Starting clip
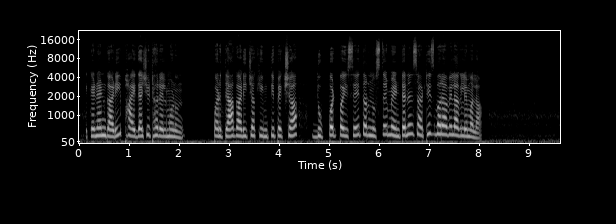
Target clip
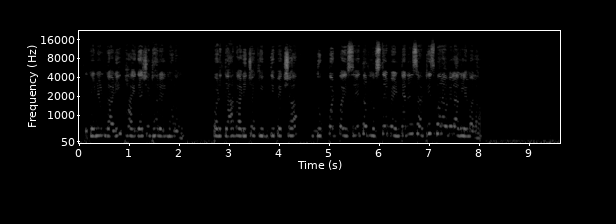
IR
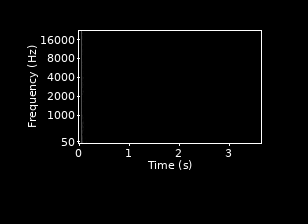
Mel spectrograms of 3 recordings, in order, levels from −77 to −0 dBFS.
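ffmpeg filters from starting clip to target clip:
-filter_complex "[0:a]acrossover=split=890[a][b];[a]acompressor=threshold=-41dB:ratio=6[c];[b]bandpass=f=4.8k:t=q:w=2.1:csg=0[d];[c][d]amix=inputs=2:normalize=0,aexciter=amount=10.4:drive=7.1:freq=4.8k,afftfilt=real='re*2*eq(mod(b,4),0)':imag='im*2*eq(mod(b,4),0)':win_size=2048:overlap=0.75,volume=-7dB"

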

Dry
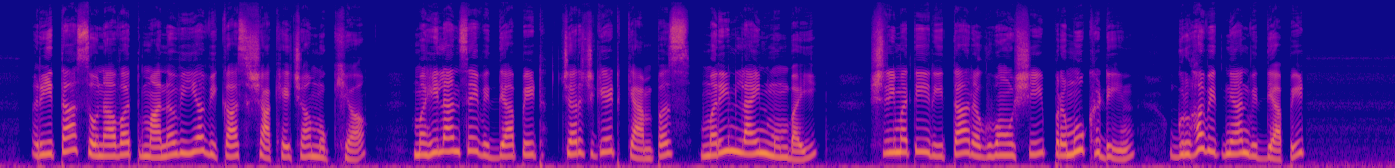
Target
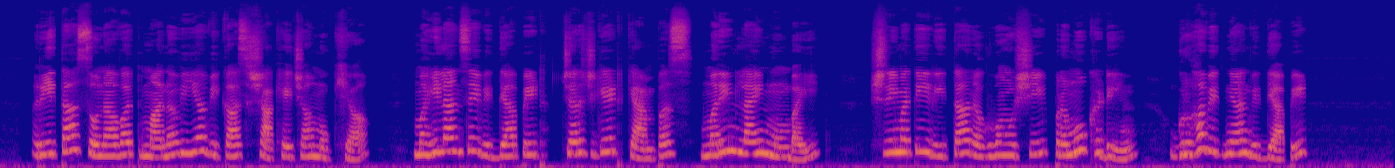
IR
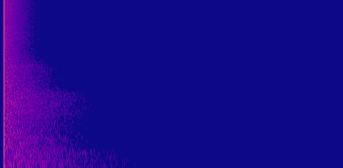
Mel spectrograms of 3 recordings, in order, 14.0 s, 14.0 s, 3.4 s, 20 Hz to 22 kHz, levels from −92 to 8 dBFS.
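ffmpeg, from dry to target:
-af "aecho=1:1:17|36:0.501|0.531,volume=-6dB"

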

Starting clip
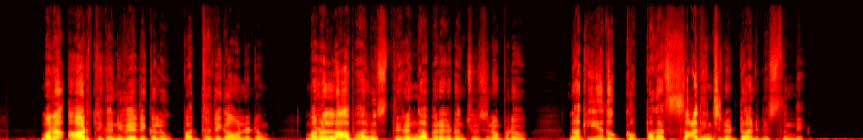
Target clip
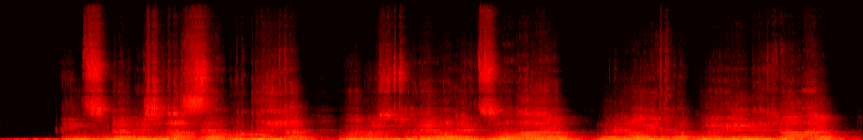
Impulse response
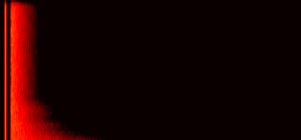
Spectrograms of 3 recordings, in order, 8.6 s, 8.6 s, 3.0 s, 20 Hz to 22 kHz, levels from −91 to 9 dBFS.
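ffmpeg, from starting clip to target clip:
-filter_complex "[0:a]areverse,acompressor=threshold=-35dB:ratio=5,alimiter=level_in=8dB:limit=-24dB:level=0:latency=1:release=26,volume=-8dB,acontrast=63,aeval=exprs='sgn(val(0))*max(abs(val(0))-0.00119,0)':c=same,flanger=delay=5.8:depth=4.9:regen=65:speed=0.74:shape=triangular,asoftclip=type=hard:threshold=-38.5dB,asplit=2[a][b];[b]adelay=155,lowpass=f=1.5k:p=1,volume=-13.5dB,asplit=2[c][d];[d]adelay=155,lowpass=f=1.5k:p=1,volume=0.54,asplit=2[e][f];[f]adelay=155,lowpass=f=1.5k:p=1,volume=0.54,asplit=2[g][h];[h]adelay=155,lowpass=f=1.5k:p=1,volume=0.54,asplit=2[i][j];[j]adelay=155,lowpass=f=1.5k:p=1,volume=0.54[k];[a][c][e][g][i][k]amix=inputs=6:normalize=0[l];[1:a]atrim=start_sample=2205,afade=t=out:st=0.34:d=0.01,atrim=end_sample=15435,asetrate=57330,aresample=44100[m];[l][m]afir=irnorm=-1:irlink=0,volume=-1.5dB"

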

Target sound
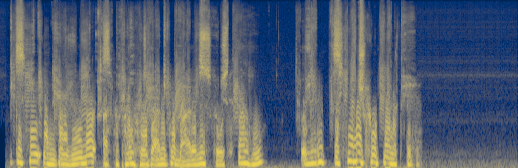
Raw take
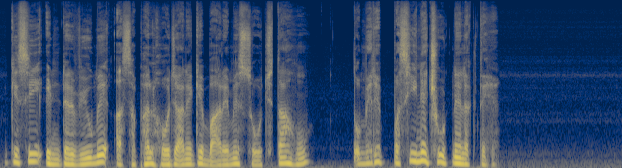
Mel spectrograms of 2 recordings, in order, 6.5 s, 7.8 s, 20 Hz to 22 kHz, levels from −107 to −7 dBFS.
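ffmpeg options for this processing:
-filter_complex "[0:a]atempo=1.2,aeval=exprs='0.251*sin(PI/2*3.98*val(0)/0.251)':c=same,acrossover=split=1700[a][b];[a]adelay=70[c];[c][b]amix=inputs=2:normalize=0,volume=-2.5dB"

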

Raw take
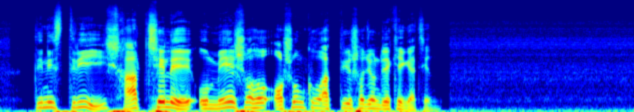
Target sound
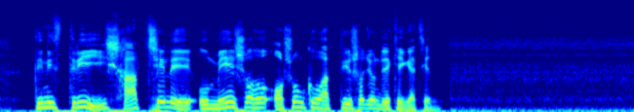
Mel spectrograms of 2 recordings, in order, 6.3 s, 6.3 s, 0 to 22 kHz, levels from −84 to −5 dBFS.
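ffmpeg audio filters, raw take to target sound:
-filter_complex "[0:a]acrossover=split=190|5900[a][b][c];[a]acompressor=threshold=-33dB:ratio=4[d];[b]acompressor=threshold=-32dB:ratio=4[e];[c]acompressor=threshold=-53dB:ratio=4[f];[d][e][f]amix=inputs=3:normalize=0,volume=-6dB"

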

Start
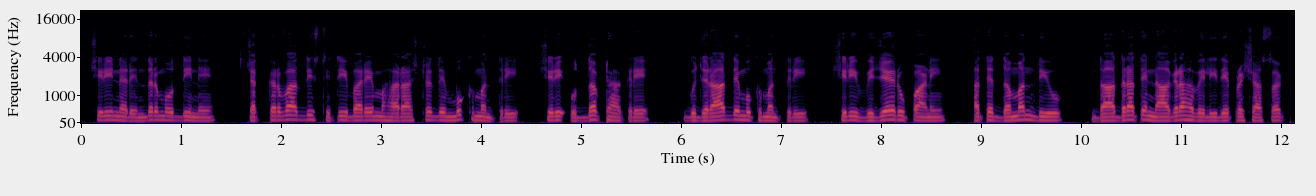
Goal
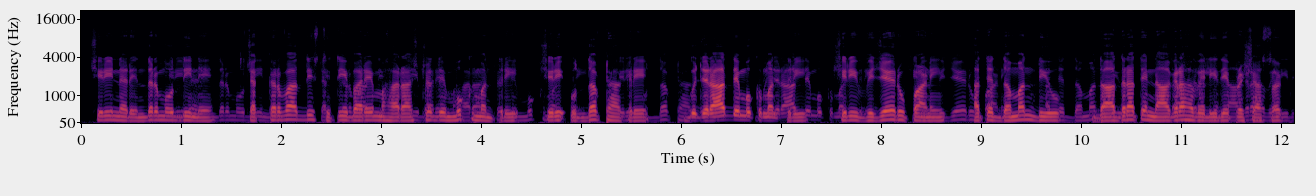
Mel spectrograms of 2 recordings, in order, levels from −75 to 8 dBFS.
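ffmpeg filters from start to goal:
-filter_complex "[0:a]asettb=1/sr,asplit=3[a][b][c];[a]atrim=end=6.094[d];[b]atrim=start=6.09:end=6.99,asetpts=PTS-STARTPTS,afade=t=in:d=0.004:c=qsin,afade=t=out:st=0.896:d=0.004:c=qsin,highpass=310,equalizer=f=340:t=q:w=4:g=9,equalizer=f=570:t=q:w=4:g=3,equalizer=f=930:t=q:w=4:g=6,equalizer=f=1.8k:t=q:w=4:g=7,equalizer=f=2.5k:t=q:w=4:g=5,lowpass=f=7.9k:w=0.5412,lowpass=f=7.9k:w=1.3066[e];[c]atrim=start=6.986[f];[d][e]acrossfade=d=0.004:c1=hsin:c2=qsin[g];[g][f]acrossfade=d=0.004:c1=qsin:c2=hsin,asplit=2[h][i];[i]aecho=0:1:711:0.211[j];[h][j]amix=inputs=2:normalize=0"

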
